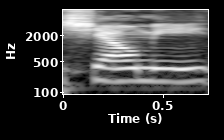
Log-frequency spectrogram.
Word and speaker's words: Xiaomi: 0 day found in iPhone X, Samsung Galaxy S9, and Xiaomi, because that's how you say it, Doxy.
